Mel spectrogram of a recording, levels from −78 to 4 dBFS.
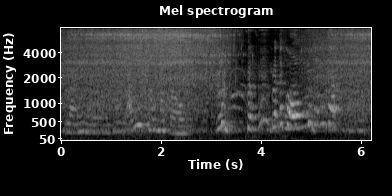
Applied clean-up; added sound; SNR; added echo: none; Rattle (instrument); -2 dB; reverberation time 0.8 s.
